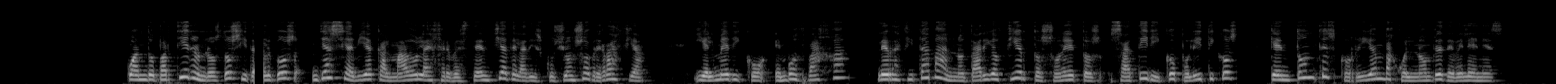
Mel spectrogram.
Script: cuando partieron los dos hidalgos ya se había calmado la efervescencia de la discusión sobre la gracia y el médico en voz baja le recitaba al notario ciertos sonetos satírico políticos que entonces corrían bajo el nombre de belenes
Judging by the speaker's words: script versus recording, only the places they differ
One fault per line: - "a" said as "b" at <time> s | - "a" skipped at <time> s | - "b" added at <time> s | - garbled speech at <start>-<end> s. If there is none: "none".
- "la" skipped at 6.0 s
